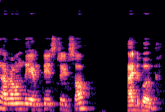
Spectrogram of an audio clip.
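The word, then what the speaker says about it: Heidelberg: the empty streets of hydaburg it's pronounced as hide work Germany to check on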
